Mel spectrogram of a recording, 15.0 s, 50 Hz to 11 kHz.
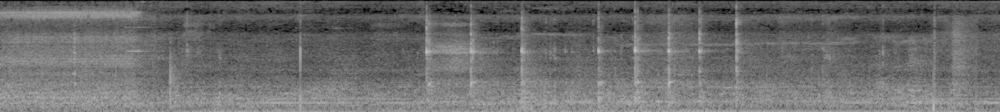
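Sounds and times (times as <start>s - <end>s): capping machine humming: 0.0s - 5.3s.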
